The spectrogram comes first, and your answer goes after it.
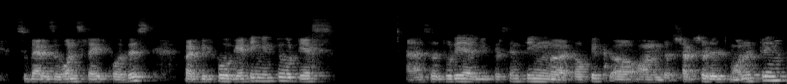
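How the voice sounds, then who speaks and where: There is audible room echo around a man's voice. He has a medium pitch and a fairly quick pace. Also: ordinary pitch variation. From southern India, Pondicherry. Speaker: doctoral researcher. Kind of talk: lecture. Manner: fast.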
